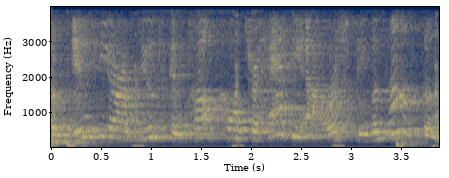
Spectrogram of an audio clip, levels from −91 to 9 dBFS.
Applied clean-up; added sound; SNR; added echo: none; Tick-tock; 19 dB; reverberation time 1.0 s.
